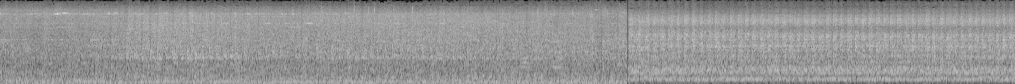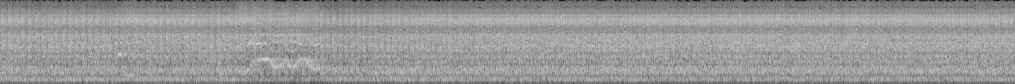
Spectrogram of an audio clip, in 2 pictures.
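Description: Steam traction engines running at a show, with a steady mix of machinery noise and background crowd chatter; the sound changes abruptly about ten seconds in.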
